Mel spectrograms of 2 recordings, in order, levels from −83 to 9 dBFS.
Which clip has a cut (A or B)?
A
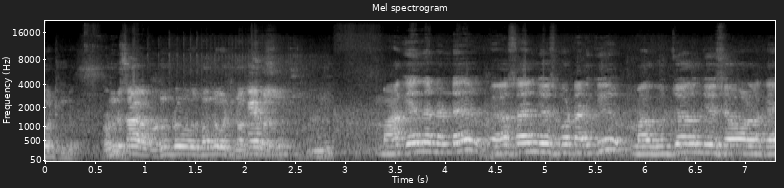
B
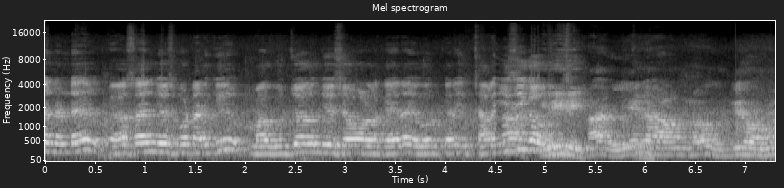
A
